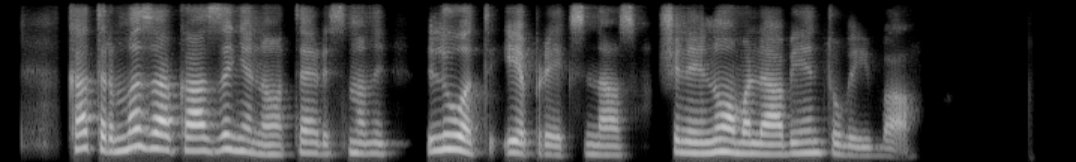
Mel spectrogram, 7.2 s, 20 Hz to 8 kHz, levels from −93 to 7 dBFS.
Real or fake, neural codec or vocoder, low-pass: fake; codec, 24 kHz, 0.9 kbps, WavTokenizer, large speech release; 7.2 kHz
